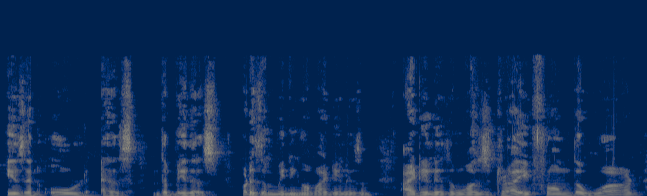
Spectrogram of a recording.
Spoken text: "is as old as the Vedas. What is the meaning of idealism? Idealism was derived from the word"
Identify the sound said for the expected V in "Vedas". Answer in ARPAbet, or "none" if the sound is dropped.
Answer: B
